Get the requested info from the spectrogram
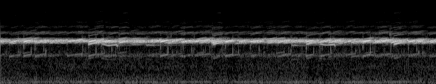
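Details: A short burst of spring peeper chorus from a frog pond at night, early in the year: steady, shrill, high-pitched peeping from many frogs at once, with no other sounds.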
